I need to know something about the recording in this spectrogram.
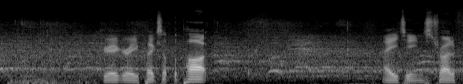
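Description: A young man shouts out across an echoing rink.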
